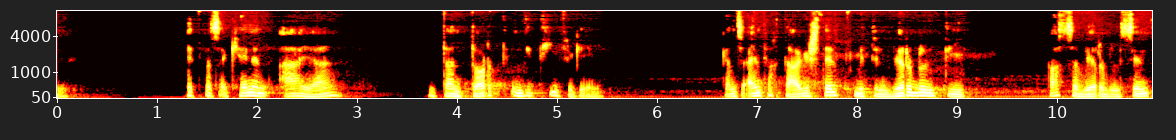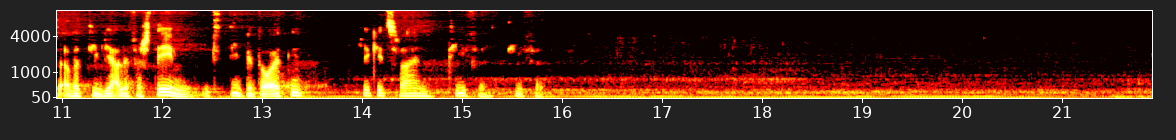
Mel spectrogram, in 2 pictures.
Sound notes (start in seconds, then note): 15.9 underwater noise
